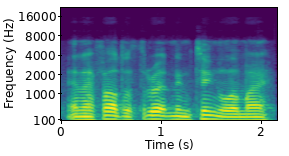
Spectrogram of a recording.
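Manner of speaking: plain reading voice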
